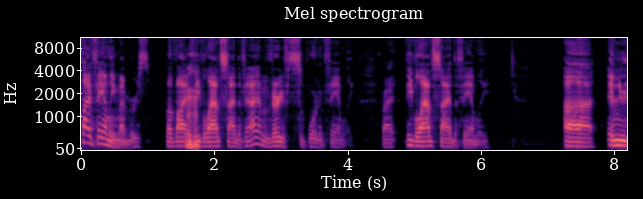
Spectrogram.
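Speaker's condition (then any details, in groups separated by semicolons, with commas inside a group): Bilateral cleft lip and palate; present from birth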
